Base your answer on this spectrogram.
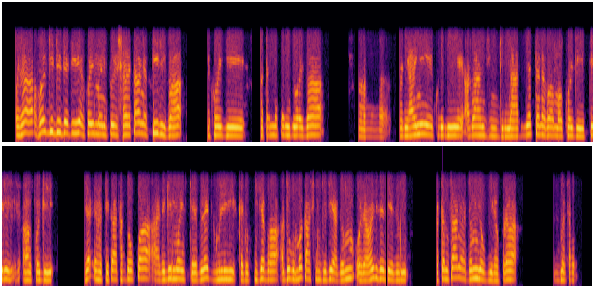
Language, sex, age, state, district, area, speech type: Manipuri, male, 60+, Manipur, Kangpokpi, urban, conversation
